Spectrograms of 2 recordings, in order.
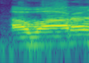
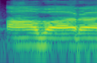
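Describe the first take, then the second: First: आवारा said as "a-vaara"; short first vowel. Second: आवारा said as "aa-vaara"; long first vowel. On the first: Teacher showing the mistake, आवारा with short first a. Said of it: "आवारा नहीं होता". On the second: Teacher correcting, आवारा with long first aa. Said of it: "आवारा है". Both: Shown as a demonstration.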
